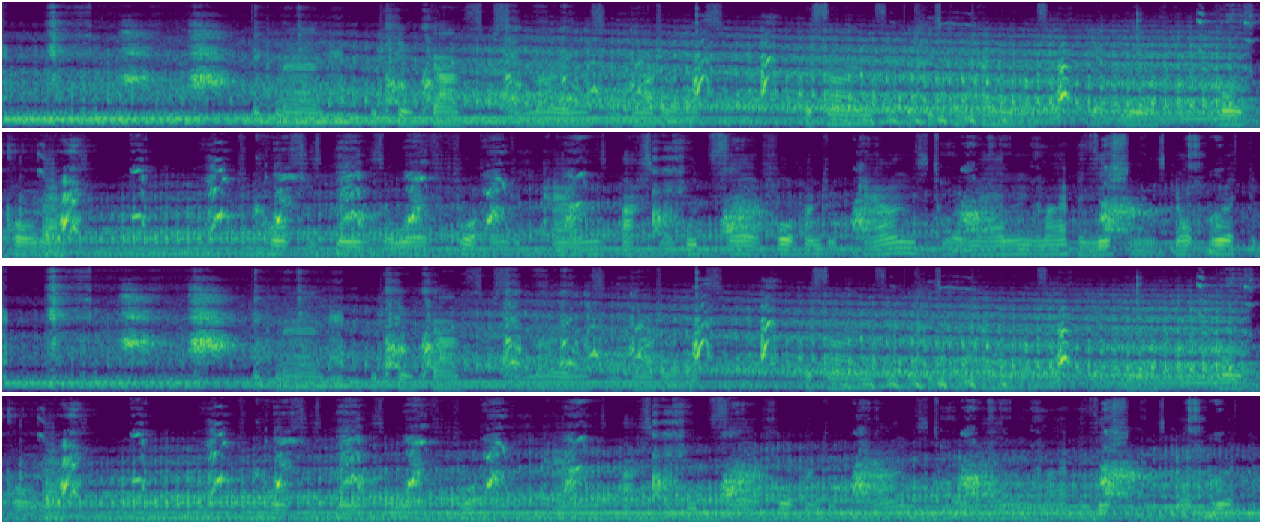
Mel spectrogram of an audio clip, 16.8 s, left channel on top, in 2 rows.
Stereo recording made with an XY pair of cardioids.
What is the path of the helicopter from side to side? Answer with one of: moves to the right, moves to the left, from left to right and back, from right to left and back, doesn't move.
moves to the right.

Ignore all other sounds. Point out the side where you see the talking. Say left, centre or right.
left.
